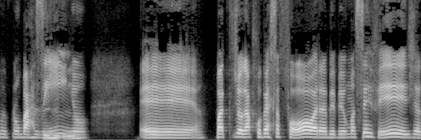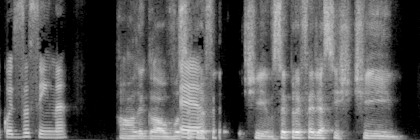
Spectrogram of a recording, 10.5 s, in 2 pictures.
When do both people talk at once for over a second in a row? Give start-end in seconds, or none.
none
